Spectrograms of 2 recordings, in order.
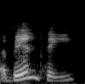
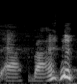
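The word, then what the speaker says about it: Athebyne: According to audio, it's Abbe is how they say it. Abbine. But I hear so many people say it very differently. I just go with what the audio book says. Abbine. Um, I'll say it wrong. Um, my brain wants to call it a benthy, which is not what it is. It's a bine.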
